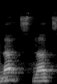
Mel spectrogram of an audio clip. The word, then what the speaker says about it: not: de de d'ajouter n NAT NAT NAT NAT partout ça s'écrit n o t notes mais ça se ditit nat estce que je me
